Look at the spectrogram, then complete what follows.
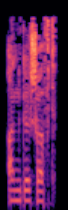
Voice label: "angeschafft", German; adjectives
